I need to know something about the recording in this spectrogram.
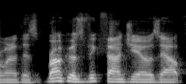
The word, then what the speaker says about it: Fangio: Broncos, Vic Fangio's out. Fangio, however you want to say it. Dolphins. Fangino. That's not how it's said.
